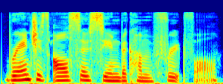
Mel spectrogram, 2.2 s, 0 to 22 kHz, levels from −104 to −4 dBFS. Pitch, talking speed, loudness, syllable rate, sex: 185 Hz, 135 wpm, -17 LUFS, 4.9 syllables/s, female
